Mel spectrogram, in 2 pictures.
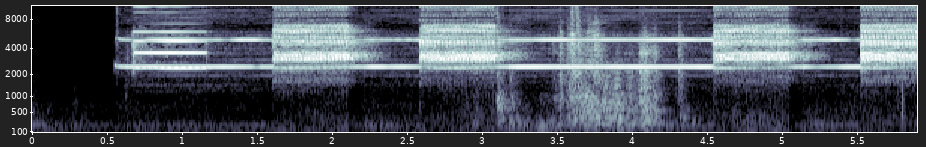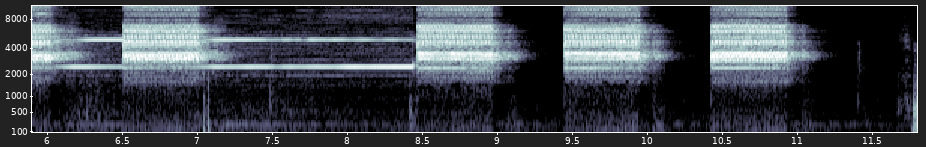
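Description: A fire alarm on a test board sounds in loud, evenly spaced electronic horn bursts over a steady high tone, with a brief gap before the bursts resume and cut off.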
